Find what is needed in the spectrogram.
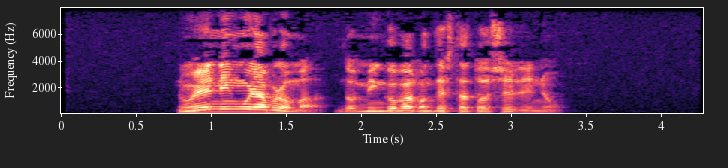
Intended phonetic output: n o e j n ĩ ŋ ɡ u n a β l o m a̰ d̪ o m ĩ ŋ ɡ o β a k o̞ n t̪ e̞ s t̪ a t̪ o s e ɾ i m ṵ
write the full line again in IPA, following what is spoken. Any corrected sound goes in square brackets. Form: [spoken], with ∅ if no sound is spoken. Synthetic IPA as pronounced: n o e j n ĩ ŋ ɡ u n a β [ɾ] o m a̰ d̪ o m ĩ ŋ ɡ o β a k o̞ n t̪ e̞ s t̪ a t̪ o s e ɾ i [n] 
